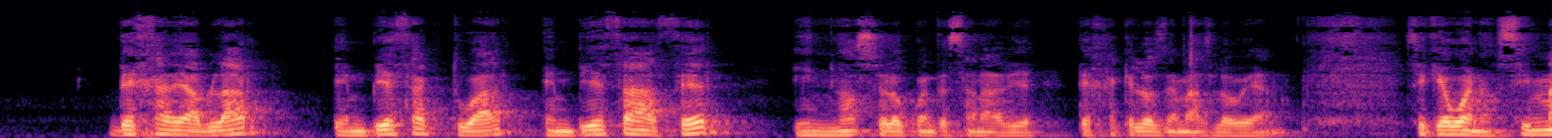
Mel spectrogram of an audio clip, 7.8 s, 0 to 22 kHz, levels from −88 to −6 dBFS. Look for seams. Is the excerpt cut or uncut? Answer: uncut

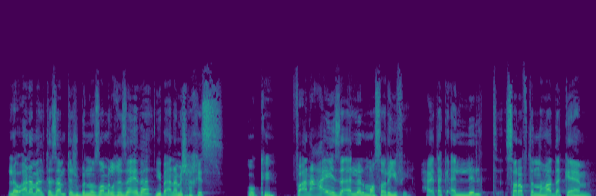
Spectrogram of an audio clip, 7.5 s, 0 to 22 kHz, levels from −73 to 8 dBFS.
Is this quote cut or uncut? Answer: cut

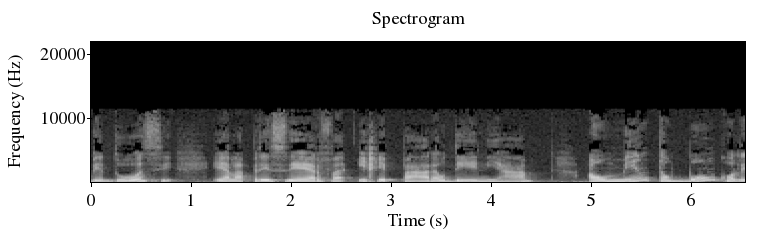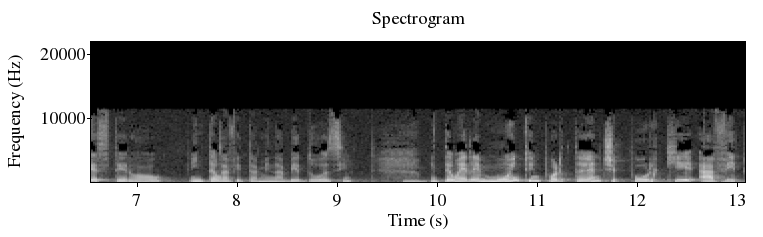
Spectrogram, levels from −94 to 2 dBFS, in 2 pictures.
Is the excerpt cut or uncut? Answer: cut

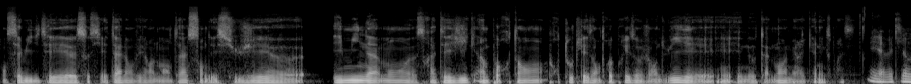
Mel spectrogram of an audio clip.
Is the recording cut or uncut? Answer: uncut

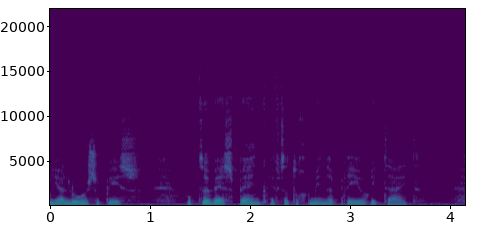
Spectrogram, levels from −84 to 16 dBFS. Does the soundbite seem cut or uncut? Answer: cut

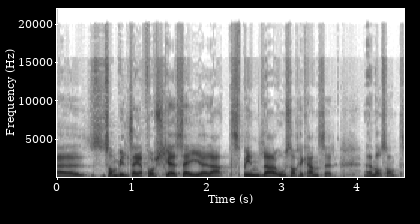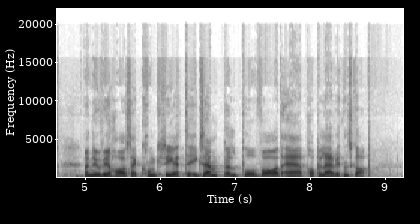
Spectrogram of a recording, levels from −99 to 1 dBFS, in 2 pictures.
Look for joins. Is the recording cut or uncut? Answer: cut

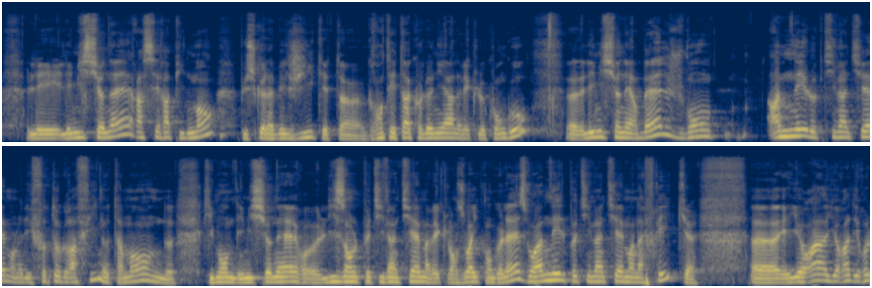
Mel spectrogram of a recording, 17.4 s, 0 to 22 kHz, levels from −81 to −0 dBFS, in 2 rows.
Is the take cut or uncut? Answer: uncut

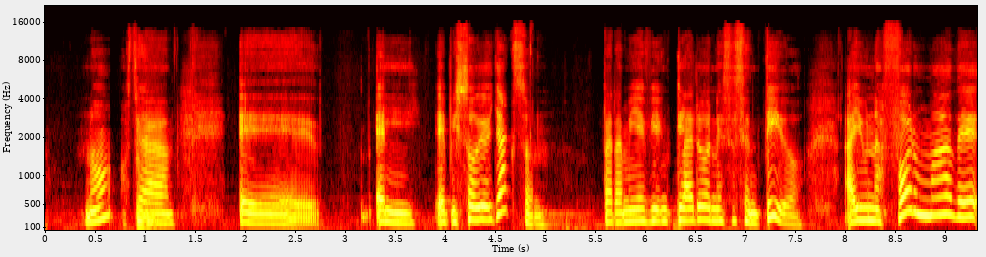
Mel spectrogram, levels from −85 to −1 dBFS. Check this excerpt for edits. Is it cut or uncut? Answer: uncut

